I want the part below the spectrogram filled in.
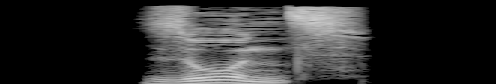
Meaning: masculine genitive singular of Sohn
- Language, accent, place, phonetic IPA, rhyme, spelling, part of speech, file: German, Germany, Berlin, [zoːns], -oːns, Sohns, noun, De-Sohns.ogg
